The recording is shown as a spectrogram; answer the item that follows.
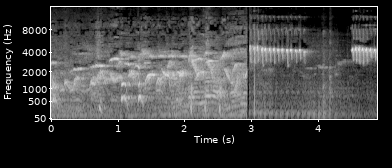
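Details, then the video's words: White-rumped shama with a long rolling delivery for tutoring captive birds: a jumbled warble gives way to a fast, even, high trill of rapidly repeated notes, a pause, then the trill resumes. "SUARA BURUNG MURAI ISIAN MEWAH // NGEROL PANJANG DAN NEMBAK NEMBAK untuk masteran murai"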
